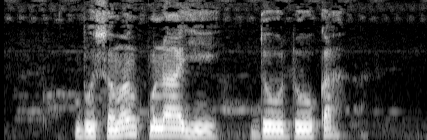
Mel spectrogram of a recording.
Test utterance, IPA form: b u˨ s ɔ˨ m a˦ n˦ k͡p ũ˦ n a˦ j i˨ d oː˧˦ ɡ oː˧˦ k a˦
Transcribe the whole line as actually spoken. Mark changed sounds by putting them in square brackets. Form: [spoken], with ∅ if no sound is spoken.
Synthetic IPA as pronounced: b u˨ s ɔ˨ m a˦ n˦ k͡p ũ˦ n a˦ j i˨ d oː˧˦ [d] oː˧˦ k a˦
